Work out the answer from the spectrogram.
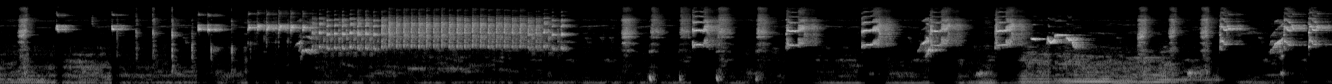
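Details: Lovebird learning to ngekek, its trilling song now growing longer: sharp high chirps open, then a continuous rapid buzzing trill lasting about three seconds, followed by a string of short shrill chips and squeaks.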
